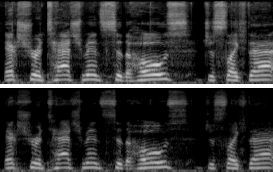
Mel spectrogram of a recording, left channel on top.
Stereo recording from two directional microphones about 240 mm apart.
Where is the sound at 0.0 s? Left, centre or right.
Left.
